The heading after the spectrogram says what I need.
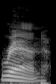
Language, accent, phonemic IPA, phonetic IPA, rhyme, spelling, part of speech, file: English, US, /ɹæn/, [ɹɛən], -æn, ran, verb / noun, En-us-ran.ogg
- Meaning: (verb) 1. simple past of run 2. simple past of rin 3. past participle of run; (noun) Yarns coiled on a spun-yarn winch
